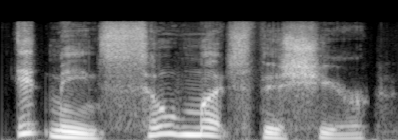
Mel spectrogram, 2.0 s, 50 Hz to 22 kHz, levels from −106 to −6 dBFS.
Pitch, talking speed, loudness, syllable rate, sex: 170 Hz, 180 wpm, -16 LUFS, 3.5 syllables/s, male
